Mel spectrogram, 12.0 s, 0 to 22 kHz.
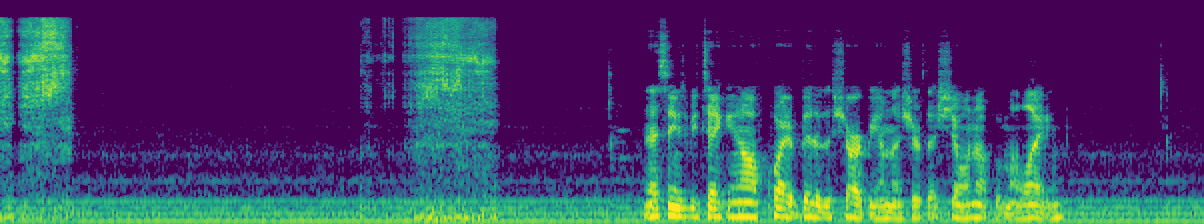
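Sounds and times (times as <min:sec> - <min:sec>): blade scraping on whetstone: 0:00.0 - 0:00.8, 0:03.6 - 0:05.0.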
